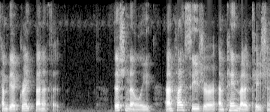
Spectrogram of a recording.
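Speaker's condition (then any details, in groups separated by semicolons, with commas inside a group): No condition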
